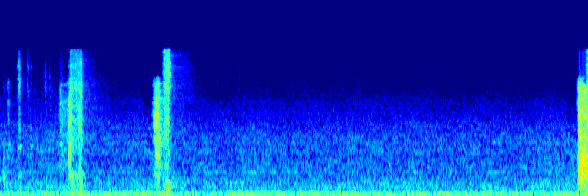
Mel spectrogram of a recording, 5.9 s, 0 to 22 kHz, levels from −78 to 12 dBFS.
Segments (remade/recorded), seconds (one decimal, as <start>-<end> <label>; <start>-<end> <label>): 0.0-0.5 recorded; 0.5-1.1 remade; 1.1-5.9 recorded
